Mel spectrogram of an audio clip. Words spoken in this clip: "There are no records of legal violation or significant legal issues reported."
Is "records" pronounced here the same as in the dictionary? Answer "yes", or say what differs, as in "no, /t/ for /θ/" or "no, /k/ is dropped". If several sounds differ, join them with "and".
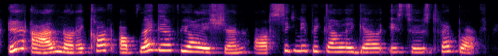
no, /z/ is dropped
